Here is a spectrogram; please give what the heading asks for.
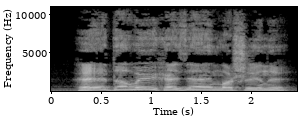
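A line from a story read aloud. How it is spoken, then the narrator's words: Old man shouting back. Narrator (Russian): крикнул в ответ ему дед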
